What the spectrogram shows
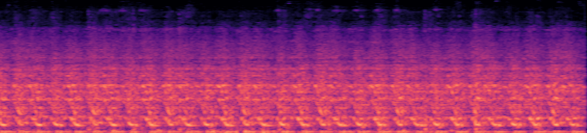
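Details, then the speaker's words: Cheap classic Porsche with a weak battery and dodgy key barrel, cranked with slight throttle: the starter spins the engine freely at a bit over one turn a second but it never fires. Owner suspects the fuel pump isn't priming; crank, no start. "I don't think the fuel pump's priming. If you listen, you don't hear no prime of the fuel pump, but there we go, it cranked."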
